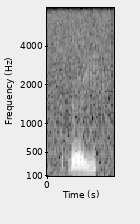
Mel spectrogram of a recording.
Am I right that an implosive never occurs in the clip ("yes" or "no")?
no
